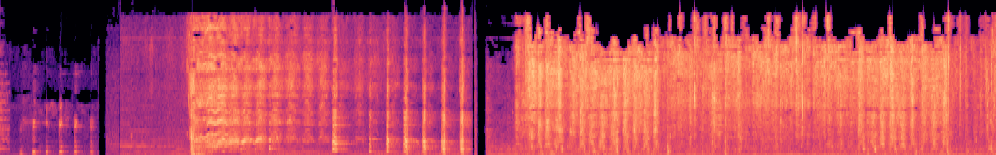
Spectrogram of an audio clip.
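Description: A run of short, repeated pitched sounds, then about six seconds in a garden hose spray nozzle starts spraying water with a steady hiss.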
